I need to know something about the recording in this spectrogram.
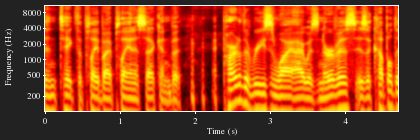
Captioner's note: laughter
